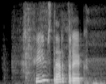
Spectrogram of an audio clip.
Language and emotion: Russian, positive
